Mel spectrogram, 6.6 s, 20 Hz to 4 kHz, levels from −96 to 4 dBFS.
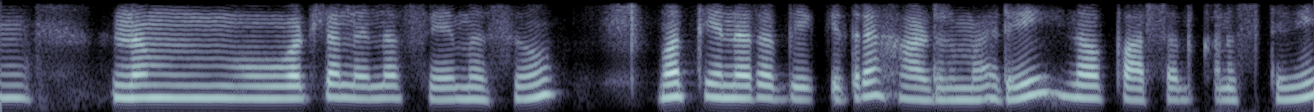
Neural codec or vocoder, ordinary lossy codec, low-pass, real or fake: codec, 24 kHz, 0.9 kbps, DualCodec; none; 3.6 kHz; fake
